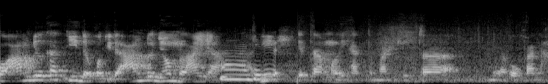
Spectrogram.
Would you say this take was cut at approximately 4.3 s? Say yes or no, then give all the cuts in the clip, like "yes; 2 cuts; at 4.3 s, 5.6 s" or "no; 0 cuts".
no; 1 cut; at 2.9 s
